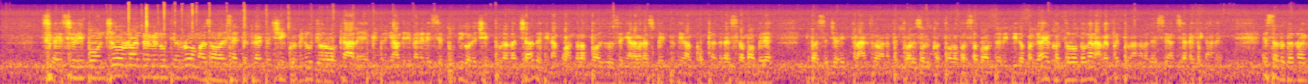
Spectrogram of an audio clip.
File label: Welcome To Rome Italian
